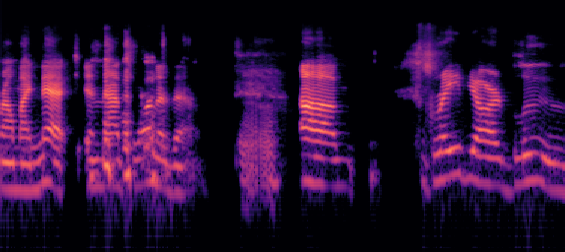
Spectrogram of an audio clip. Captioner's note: laughing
